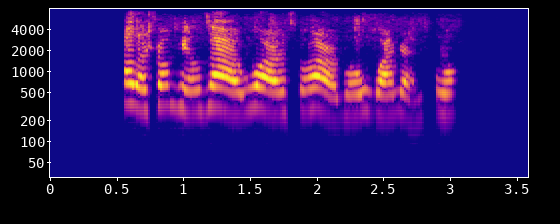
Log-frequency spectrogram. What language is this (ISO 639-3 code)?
zho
